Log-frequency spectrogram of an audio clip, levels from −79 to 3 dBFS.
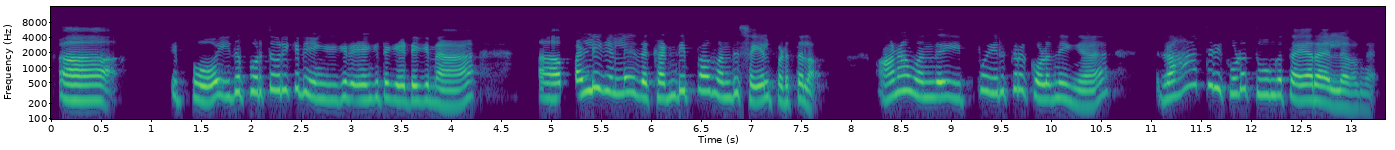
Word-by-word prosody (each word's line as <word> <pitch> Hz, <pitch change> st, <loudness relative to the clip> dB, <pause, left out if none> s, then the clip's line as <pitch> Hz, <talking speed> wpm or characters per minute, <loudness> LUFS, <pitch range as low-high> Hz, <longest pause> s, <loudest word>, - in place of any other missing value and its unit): ஆ. -, -, +7 dB, 1.1 s
இப்போ 255 Hz, 0 st, -4 dB, 0.3 s
இத 310 Hz, +5 st, -1 dB
பொறுத்த 330 Hz, +2 st, -1 dB
வரைக்கும் 360 Hz, 0 st, -1 dB
நீங்க 255 Hz, -4 st, -1 dB
என்கி 230 Hz, +3 st, -3 dB
என்கிட்ட 250 Hz, +2 st, -1 dB
கேட்டீங்கன்னா, 220 Hz, -3 st, +1 dB, 0.9 s
ஆ. -, -, +1 dB, 0.3 s
பள்ளிகள்ல 330 Hz, 0 st, +3 dB
இத 265 Hz, -, +4 dB
கண்டிப்பா 345 Hz, +7 st, +1 dB
வந்து 265 Hz, +4 st, -2 dB
செயல்படுத்தலாம். 225 Hz, -, -1 dB, 0.7 s
ஆனா 335 Hz, -, +1 dB, 0.2 s
வந்து 260 Hz, 0 st, +3 dB, 0.2 s
இப்போ 250 Hz, +10 st, -10 dB
இருக்கற 340 Hz, +3 st, -4 dB, 0.2 s
கொழந்தைங்க 240 Hz, -6 st, -1 dB, 0.8 s
ராத்திரி 430 Hz, -, -1 dB
கூடத் 380 Hz, +3 st, -3 dB
தூங்க 290 Hz, 0 st, 0 dB
தயாரா 230 Hz, -1 st, +5 dB
இல்ல 175 Hz, -1 st, 0 dB
அவுங்க. 160 Hz, -1 st, -12 dB
260 Hz, 115 wpm, -21 LUFS, 230-335 Hz, 1.1 s, ஆ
